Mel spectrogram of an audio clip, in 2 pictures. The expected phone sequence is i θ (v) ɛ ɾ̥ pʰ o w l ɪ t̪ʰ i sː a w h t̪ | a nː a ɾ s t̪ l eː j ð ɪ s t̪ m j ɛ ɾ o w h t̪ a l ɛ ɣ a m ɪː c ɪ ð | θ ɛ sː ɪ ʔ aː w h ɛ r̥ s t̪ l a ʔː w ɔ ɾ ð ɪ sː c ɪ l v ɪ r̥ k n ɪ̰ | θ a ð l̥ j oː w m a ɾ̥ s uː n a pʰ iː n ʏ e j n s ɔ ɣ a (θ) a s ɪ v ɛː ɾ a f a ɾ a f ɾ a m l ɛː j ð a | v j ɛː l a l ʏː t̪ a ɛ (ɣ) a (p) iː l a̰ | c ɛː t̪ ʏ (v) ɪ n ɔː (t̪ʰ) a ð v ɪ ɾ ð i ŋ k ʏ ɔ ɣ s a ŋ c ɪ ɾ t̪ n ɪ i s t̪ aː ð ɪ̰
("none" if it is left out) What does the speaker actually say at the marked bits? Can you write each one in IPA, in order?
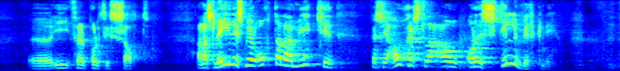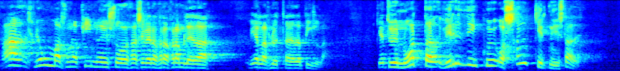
v, θ, ð, p, v, t̪

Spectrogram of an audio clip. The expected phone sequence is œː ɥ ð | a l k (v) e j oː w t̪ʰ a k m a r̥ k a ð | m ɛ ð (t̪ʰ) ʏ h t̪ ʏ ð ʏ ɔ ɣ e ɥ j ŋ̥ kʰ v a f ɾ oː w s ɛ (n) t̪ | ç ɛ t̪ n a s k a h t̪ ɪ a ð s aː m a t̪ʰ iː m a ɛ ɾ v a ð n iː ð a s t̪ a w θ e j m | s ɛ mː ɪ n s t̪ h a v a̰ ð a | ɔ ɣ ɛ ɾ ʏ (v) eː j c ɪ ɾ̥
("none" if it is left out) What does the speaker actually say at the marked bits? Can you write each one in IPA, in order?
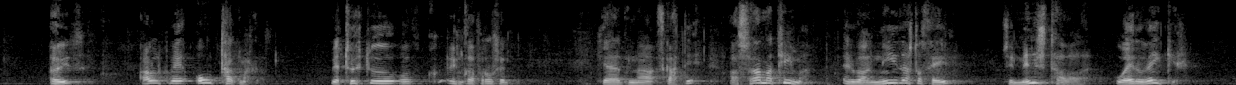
v, t̪ʰ, n, v

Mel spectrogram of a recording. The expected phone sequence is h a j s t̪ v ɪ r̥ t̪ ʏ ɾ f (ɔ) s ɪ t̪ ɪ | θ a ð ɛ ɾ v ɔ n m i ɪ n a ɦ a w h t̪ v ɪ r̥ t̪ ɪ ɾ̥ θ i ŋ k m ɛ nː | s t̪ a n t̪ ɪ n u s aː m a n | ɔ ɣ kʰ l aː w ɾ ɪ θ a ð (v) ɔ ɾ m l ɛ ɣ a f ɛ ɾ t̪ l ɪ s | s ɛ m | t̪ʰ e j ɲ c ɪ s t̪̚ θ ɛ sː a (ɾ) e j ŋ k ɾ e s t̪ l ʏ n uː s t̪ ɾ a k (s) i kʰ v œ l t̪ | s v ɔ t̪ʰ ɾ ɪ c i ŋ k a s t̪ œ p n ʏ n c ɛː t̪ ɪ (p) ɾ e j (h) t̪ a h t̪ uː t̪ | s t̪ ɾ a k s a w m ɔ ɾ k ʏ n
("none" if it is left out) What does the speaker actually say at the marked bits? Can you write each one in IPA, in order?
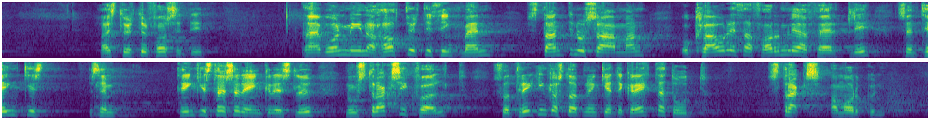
ɔ, f, ɾ, s, k, h

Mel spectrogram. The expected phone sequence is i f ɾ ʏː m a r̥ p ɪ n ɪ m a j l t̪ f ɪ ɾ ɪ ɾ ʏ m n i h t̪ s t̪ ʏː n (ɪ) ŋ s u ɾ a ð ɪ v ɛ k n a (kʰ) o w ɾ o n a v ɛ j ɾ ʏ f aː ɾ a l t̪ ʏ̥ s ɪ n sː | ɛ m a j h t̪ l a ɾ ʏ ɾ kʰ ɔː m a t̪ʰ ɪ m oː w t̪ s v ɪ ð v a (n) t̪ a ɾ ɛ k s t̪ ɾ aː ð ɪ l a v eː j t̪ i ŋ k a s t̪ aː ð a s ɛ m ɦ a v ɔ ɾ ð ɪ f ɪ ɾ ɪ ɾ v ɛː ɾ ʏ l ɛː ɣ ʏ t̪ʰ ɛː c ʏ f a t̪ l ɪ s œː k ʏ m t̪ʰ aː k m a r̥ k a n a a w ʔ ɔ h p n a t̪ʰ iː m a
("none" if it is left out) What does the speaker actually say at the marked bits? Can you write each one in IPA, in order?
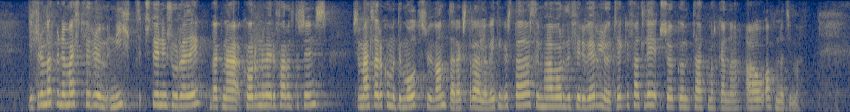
i, kʰ, n

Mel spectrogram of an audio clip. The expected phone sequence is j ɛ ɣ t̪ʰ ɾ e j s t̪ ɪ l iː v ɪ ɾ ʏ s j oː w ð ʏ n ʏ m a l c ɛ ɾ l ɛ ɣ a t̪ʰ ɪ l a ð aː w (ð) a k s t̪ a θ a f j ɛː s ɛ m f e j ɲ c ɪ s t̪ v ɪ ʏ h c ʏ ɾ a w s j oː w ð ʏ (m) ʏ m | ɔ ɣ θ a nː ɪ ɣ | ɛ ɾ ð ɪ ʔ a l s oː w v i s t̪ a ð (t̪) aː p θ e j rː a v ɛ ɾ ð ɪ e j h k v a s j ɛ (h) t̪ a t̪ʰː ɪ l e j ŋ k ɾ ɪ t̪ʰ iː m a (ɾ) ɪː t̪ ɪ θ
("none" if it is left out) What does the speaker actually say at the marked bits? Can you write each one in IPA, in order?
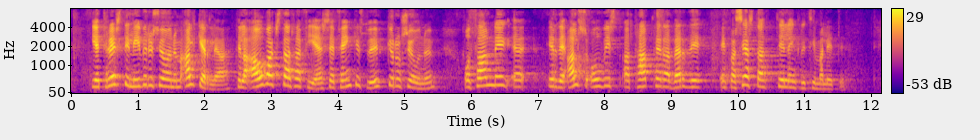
v, n, t̪ʰ, s, l

